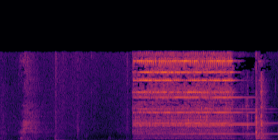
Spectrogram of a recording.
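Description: A telephone rings once, a loud, bright ring lasting about a second that starts after a quiet stretch and then cuts off sharply.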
